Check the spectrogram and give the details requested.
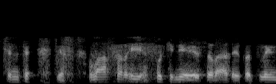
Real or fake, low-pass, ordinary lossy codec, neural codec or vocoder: fake; 3.6 kHz; MP3, 16 kbps; vocoder, 44.1 kHz, 128 mel bands, Pupu-Vocoder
